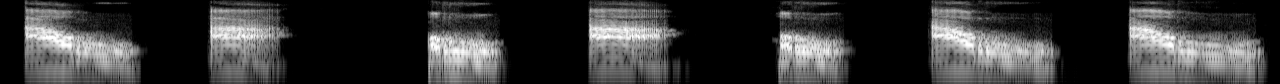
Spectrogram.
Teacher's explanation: A ketemu ro. Ro-nya tebal, tapi hamzahnya tipis.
